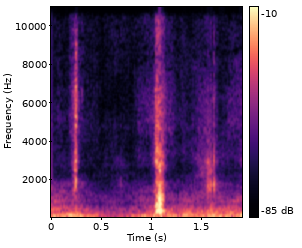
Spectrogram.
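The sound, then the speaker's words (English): A deck of tarot cards is being shuffled: three brief, papery snaps and rustles spaced unevenly over a quiet background, the middle one the sharpest and loudest, with no talking. “All right, let me shuffle one more time.”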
